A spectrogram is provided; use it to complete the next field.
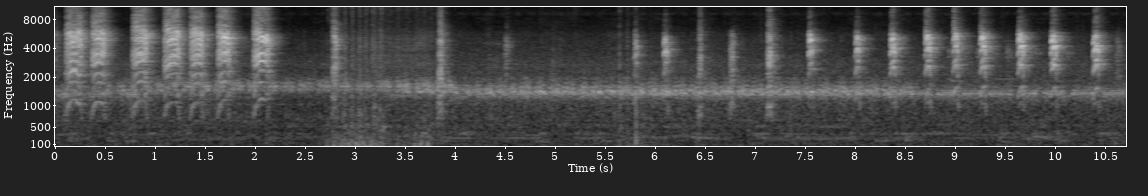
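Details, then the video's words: Caged white-breasted woodswallow, provoked with a plastic bottle it dares to attack to make it fiercer and more vocal, gives loud harsh rasping notes in fast bursts, a rustling clatter midway, over a steady high hum. "burung kekep babi semakin ganas dan gacor"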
